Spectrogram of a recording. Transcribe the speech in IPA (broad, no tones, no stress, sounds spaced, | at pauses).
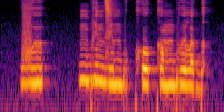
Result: v ɯ | m b i n z i m b o kʰ o k ʌ m b ɯ l ʌ ɡ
